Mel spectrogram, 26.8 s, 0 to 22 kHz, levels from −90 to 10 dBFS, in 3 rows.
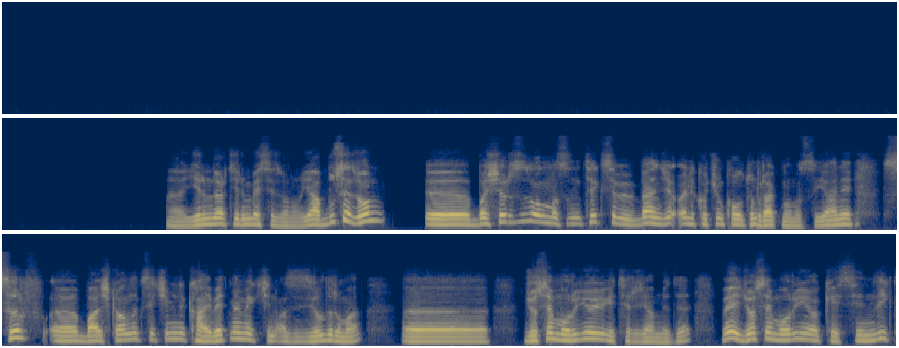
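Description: A speech recording with one skip at 10.61 s. The audio jumps forward, with about a tenth of a second missing and the two sides butted together without silence. This is audio missing between chunks, likely from a recorder handling the sound in 6-second chunks and losing a piece at the changeover.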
